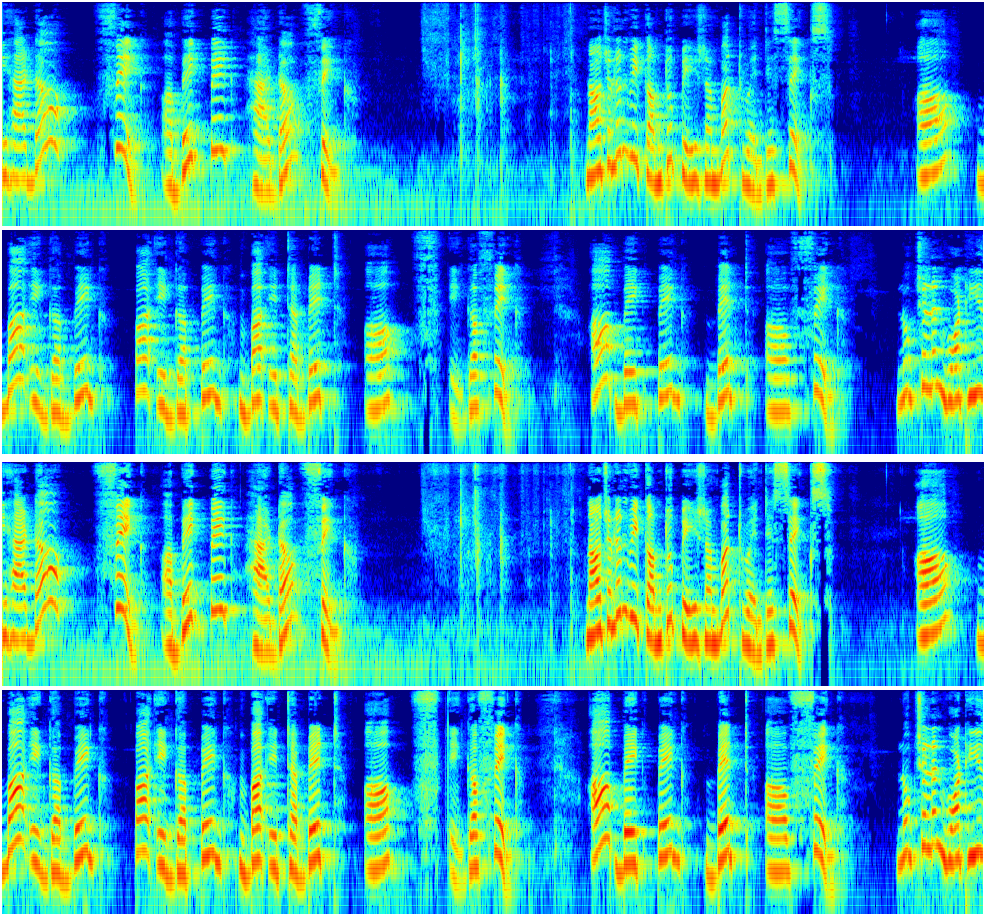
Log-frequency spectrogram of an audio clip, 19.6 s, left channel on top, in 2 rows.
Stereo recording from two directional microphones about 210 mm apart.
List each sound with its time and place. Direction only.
0.0 s a woman's voice: 30° right (ahead or behind)
5.5 s a woman's voice: 30° right (ahead or behind)
9.1 s a woman's voice: 30° right (ahead or behind)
